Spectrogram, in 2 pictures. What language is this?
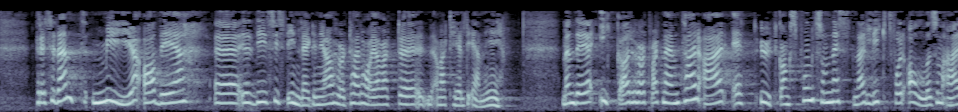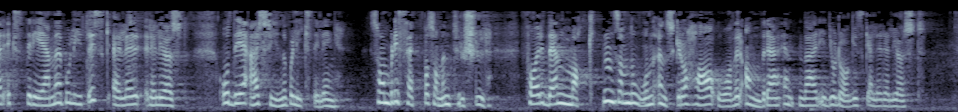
Norwegian Bokmål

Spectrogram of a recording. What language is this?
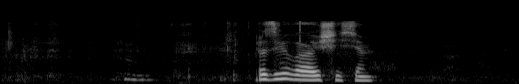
Russian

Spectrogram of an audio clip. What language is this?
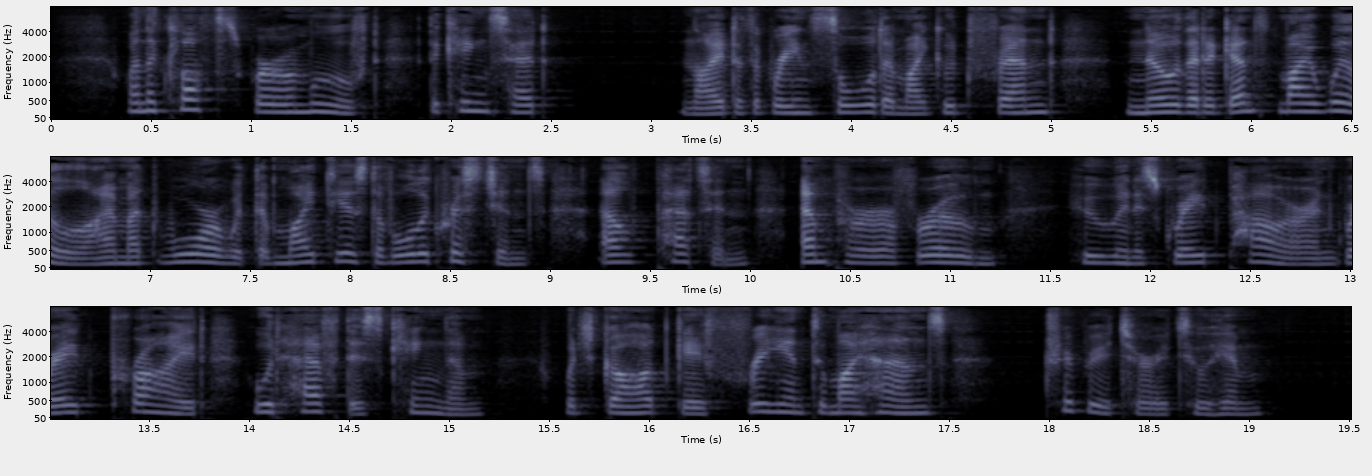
English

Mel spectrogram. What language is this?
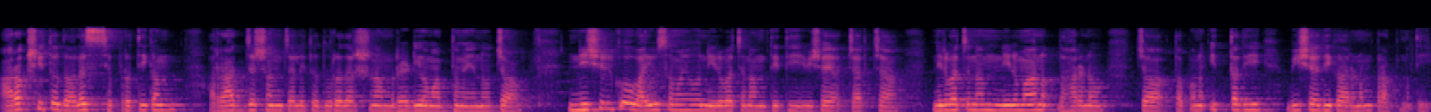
Sanskrit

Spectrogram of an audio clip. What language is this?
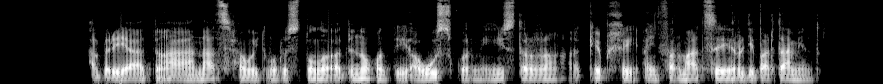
Abkhazian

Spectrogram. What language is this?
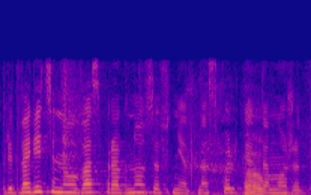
Kazakh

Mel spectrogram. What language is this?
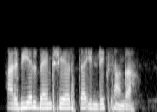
Marathi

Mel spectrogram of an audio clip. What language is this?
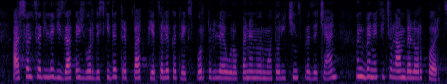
Romanian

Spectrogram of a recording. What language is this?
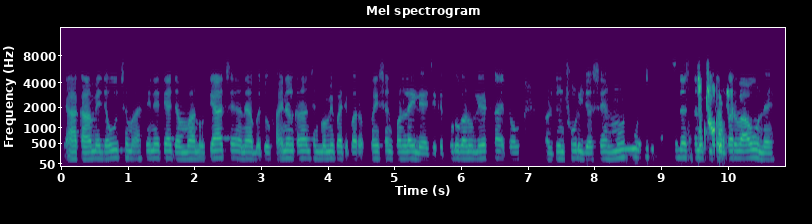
Gujarati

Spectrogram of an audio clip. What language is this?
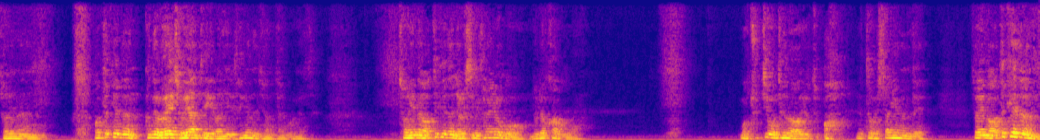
Korean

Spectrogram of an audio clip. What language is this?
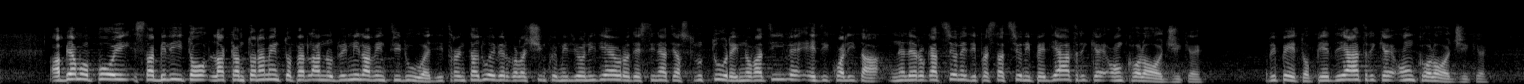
Italian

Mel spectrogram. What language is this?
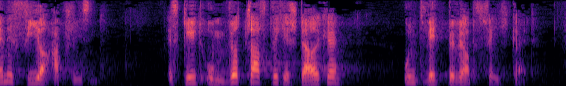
German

